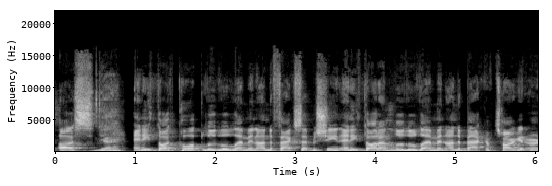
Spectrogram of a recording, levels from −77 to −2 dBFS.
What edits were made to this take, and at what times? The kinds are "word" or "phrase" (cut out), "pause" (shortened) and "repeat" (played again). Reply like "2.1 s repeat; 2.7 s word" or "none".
none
